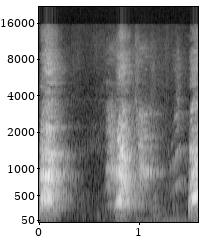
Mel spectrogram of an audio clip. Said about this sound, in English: you've got my dog barking, bro. My wife just got home, so it's going crazy.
